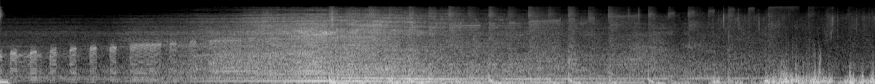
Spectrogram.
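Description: Rally car driven hard on a snowy road, engine rising as it approaches, dropping in pitch as it passes close by about three seconds in, then pulling away on a steady engine note.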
